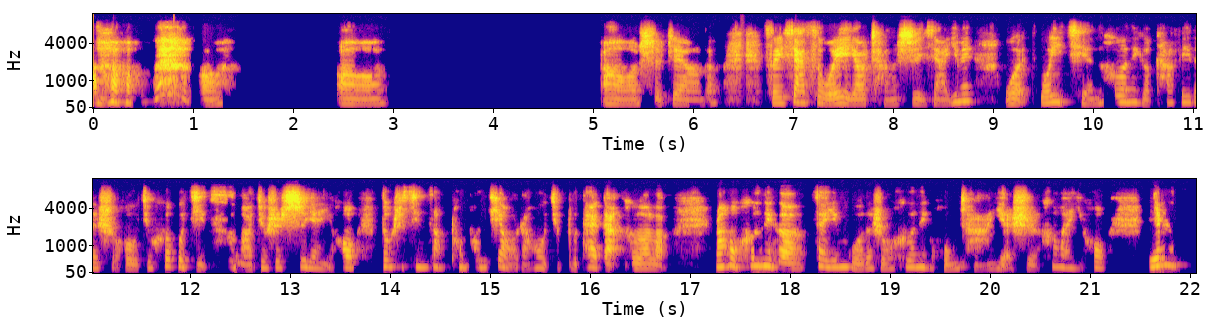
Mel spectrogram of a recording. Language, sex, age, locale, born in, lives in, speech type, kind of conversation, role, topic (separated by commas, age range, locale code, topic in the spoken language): Chinese, female, 45-49, zh-TW, China, United States, conversation, unstructured, none, 你最喜欢的早餐是什么？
